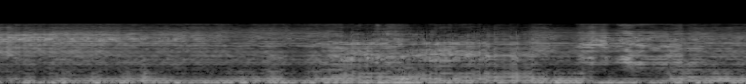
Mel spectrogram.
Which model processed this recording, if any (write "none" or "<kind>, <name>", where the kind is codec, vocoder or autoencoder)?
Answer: vocoder, HiFi-GAN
